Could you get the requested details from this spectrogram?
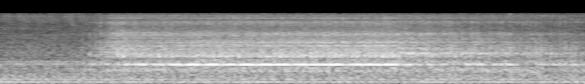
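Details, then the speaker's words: Woodward bead roller newly fitted with a power feed motor, no guards; thin whirring tone dies away about a second after switch-off as the drive rolls on a little, owner unsure if it coasts under load. "It rolls just a little bit, so I'm hoping it's not going to do that."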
